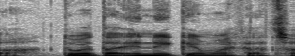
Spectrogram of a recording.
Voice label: "unig", welsh

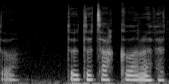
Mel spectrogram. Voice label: "tacl", Welsh

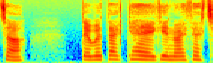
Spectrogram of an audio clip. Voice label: "ceg", Welsh

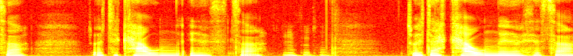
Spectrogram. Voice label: "cawg", Welsh

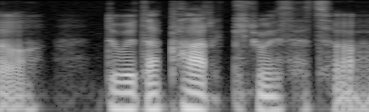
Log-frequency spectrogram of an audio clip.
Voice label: "parc", Welsh

